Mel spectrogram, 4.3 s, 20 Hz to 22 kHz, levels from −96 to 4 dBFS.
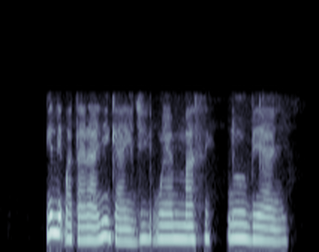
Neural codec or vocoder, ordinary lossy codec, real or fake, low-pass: none; Opus, 24 kbps; real; 5.4 kHz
